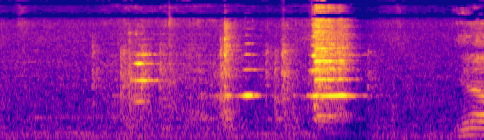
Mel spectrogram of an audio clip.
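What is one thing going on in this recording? Metal tools clink and tap against a lathe.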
